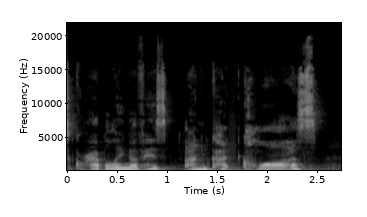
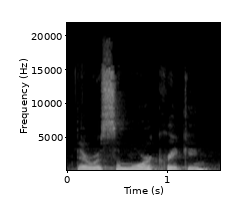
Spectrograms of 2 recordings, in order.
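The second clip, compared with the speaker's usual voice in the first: ordinary delivery, nothing marked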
